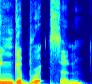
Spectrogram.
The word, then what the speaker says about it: Ingebrigtsen: Ingebrigtsen. There's a second G in there.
